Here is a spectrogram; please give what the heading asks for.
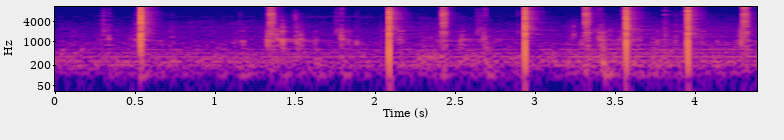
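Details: Breville Barista Express solenoid block tested on bench at 120 V, about 110 mA and 8.5 W: sharp crisp firm clicks each time energised, about eight in four seconds; healthy solenoid valve.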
